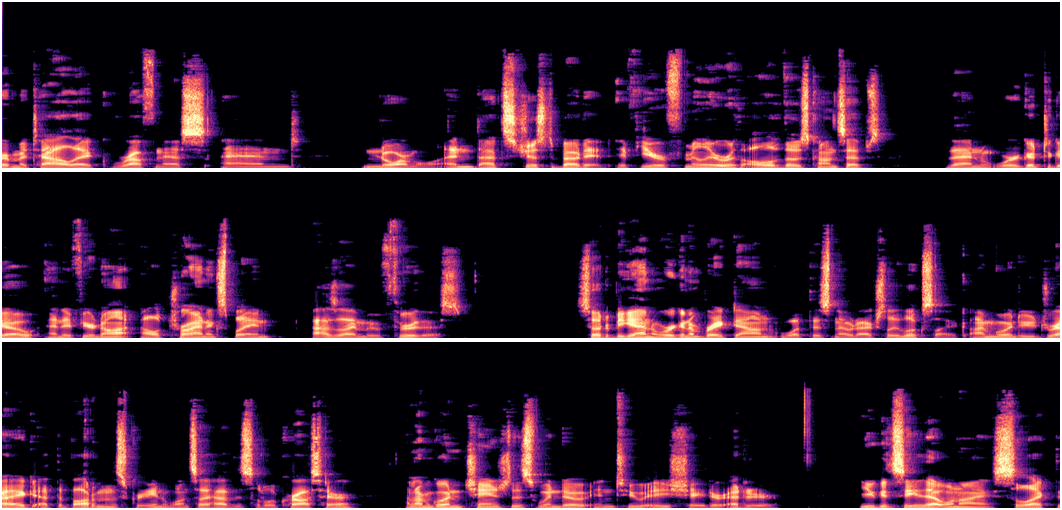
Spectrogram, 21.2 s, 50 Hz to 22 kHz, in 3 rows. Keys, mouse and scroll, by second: 1.3-1.7 scroll down 4, 2.3-4.5 scroll down 5, 4.5-5.4 scroll up 13, 14.0 click, 17.6 click, 20.7 click.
